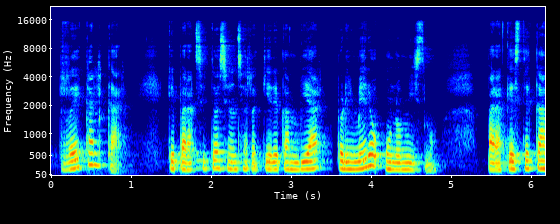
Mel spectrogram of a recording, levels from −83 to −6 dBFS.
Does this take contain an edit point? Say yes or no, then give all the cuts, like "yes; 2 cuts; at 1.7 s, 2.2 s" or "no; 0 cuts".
yes; 3 cuts; at 1.8 s, 2.9 s, 3.5 s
